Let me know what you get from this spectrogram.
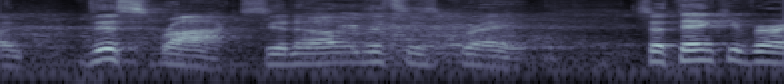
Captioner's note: laughter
